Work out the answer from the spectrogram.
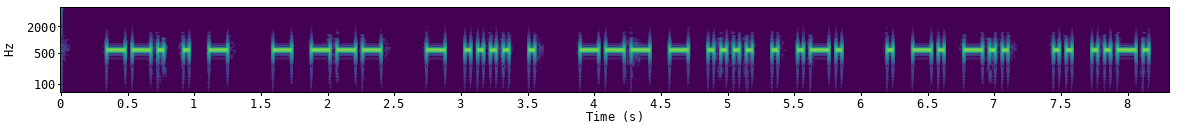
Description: Morse code, heard as a keyed tone, about 25 wpm, 600 Hz. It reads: GET TO THE OTHER END IF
